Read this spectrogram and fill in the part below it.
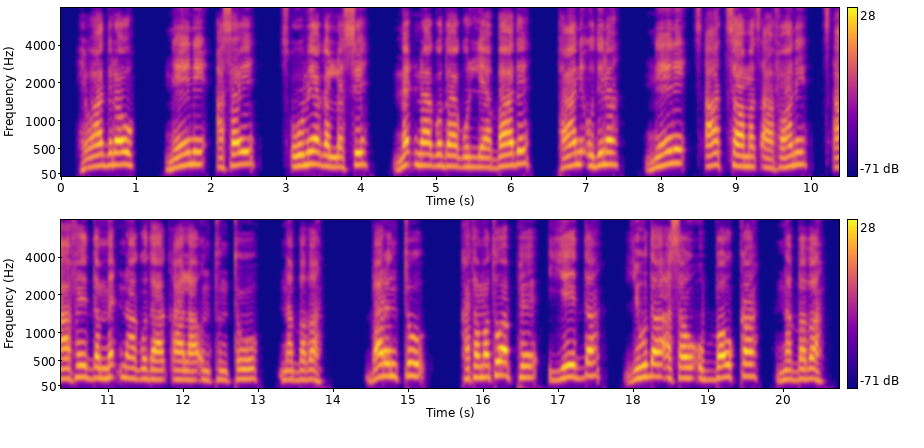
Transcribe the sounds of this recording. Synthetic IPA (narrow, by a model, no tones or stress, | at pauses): hɛwaːd̪ɪɾɐw | ne̞ːnɪɐsɐj | t͡sʼoːmɪjaːɡɐlːɐsːɪ | mɛɗnaːɡɔd̪aːɡɔlːɪjaːbaːd̪ɛ | t̪aːnɪɔd̪ɪnɐ | ne̞ːnɪt͡sʼaːt͡sːaːmɐt͡sʼaːfaːn | t͡sʼaːfe̞ːd̪ːɐmɛɗnaːɡɔd̪aːkʼaːlaːʊnt̪ːʊnt̪ːoː | nɐbːɐbɐ | bɐɾɛnt̪ːu | kɐt̪ɐmɐt̪ʊwaːpːɛje̞ːd̪ːɐ | jɪhʊd̪aːɐsɐwʔʊbːɐwkːɐ | nɐbːɐbɐ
